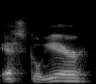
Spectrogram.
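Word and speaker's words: escolher: the infinitive escalier escoire remember not to pronounce the l okay lh is the double l from spanish yeah okay escoyer the thing a koisa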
